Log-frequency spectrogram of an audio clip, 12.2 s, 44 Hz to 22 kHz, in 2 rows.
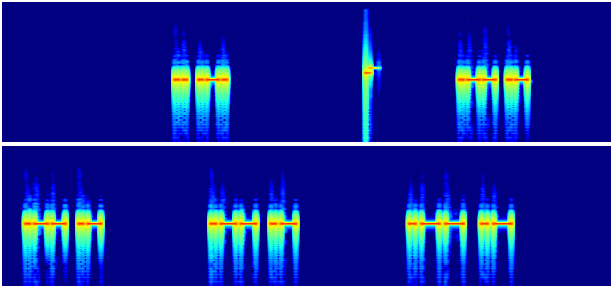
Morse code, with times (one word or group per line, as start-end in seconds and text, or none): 1.7-2.2 IR
4.6-5.3 WA
6.3-7.1 WA
8.2-9.0 WA
10.2-11.2 WA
